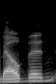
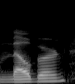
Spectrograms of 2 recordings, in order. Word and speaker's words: Melbourne: you guys keep saying Melbourne instead of Melbourne so so that's how they pronounce it in Australia right because uh like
